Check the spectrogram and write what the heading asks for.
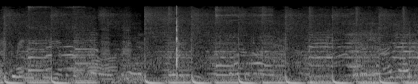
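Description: Background electronic dance-style music with a steady bass beat. A single sharp crack cuts through about halfway in.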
